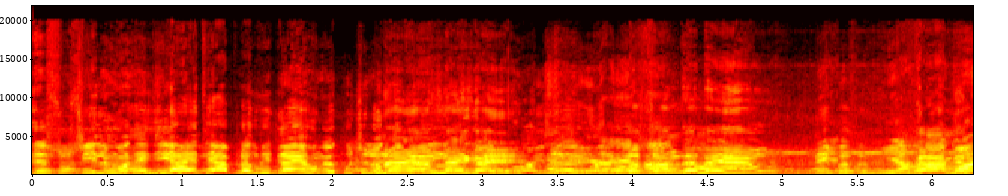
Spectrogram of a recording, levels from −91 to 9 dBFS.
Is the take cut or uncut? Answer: uncut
